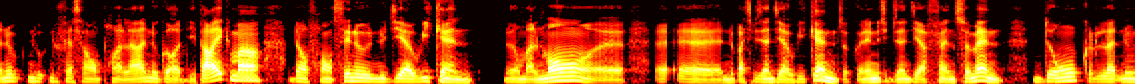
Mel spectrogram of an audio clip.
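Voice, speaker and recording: A man's voice: fairly low pitch, vocal fry. A man with a Mauritian accent, hosting a casual radio talk about Creole words; he hesitates with many filler sounds, laughs often and speaks to listeners by name. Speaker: radio host.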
